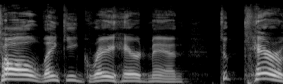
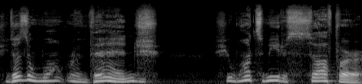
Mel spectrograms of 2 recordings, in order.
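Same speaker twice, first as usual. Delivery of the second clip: soft, hushed half-whisper; 6 dB quieter than usual. A narrator reads a man speaking to himself, half-whispering. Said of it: "Joe whispered".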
